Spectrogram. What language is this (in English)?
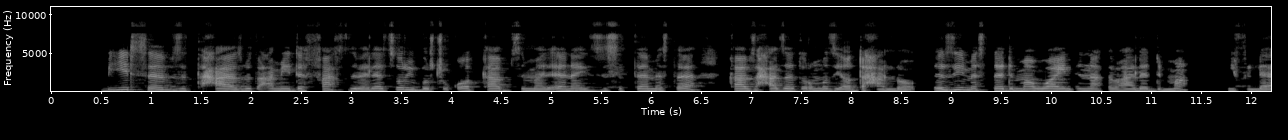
Tigrinya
